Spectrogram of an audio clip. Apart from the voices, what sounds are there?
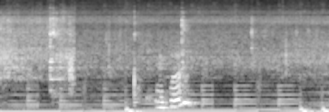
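frying green beans in a pan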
